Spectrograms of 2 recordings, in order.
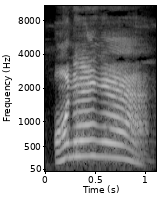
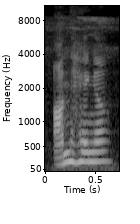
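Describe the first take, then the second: First: It is said in a Franconian regional pronunciation. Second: It is said in standard German pronunciation. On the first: "with the Franconian pronunciation Anhänger" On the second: "not with the German word Anhänger"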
